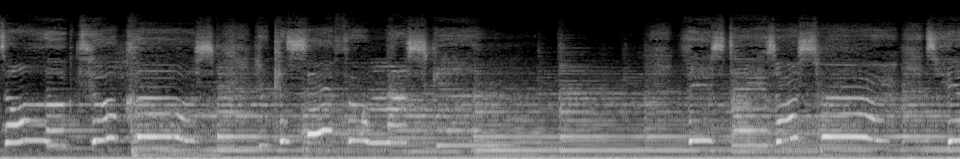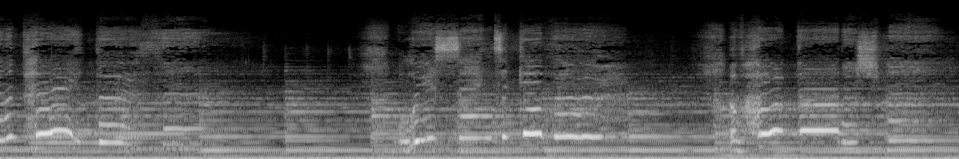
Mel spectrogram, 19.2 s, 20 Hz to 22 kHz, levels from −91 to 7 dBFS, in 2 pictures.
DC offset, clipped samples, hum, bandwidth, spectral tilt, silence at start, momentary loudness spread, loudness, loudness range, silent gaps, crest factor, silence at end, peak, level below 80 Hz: under 0.1%; under 0.1%; none; 11 kHz; -4.5 dB/octave; 0 s; 15 LU; -17 LUFS; 7 LU; none; 16 dB; 0 s; 0 dBFS; -24 dBFS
